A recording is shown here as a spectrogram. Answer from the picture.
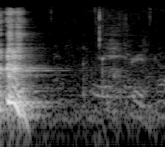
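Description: A man clears his throat once at the very start. Then there is a pause with only faint room sound.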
